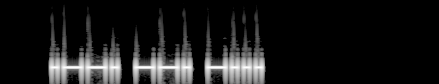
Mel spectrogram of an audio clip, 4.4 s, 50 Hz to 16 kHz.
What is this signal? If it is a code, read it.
Morse code, heard as a keyed tone, about 20 wpm, 700 Hz. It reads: PGB
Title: USA Call Sign Postfixes - 3 Letters 20wpm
